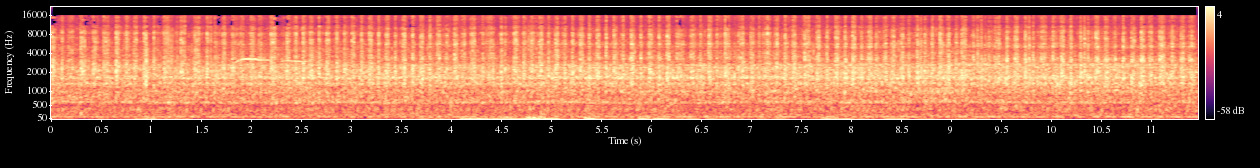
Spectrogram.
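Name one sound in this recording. An outboard motor hums steadily close by.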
